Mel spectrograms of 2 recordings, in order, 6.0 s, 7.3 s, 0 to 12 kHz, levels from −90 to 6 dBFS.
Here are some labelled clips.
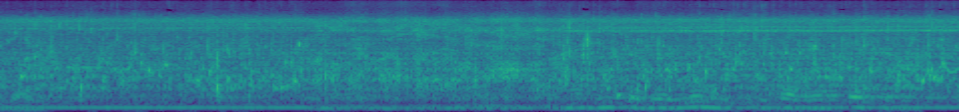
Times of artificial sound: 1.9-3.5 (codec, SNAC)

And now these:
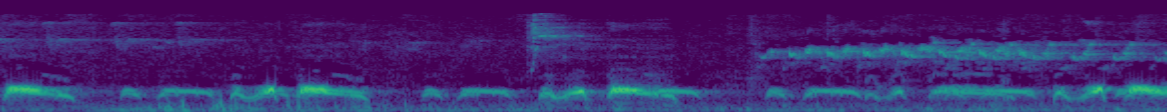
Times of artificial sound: 3.4-4.2 (autoencoder, DAC-VAE)

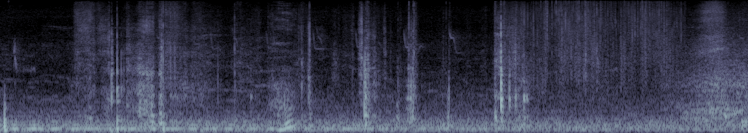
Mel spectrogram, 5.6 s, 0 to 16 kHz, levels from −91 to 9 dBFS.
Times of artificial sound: none

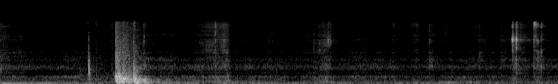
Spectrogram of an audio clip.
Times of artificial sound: 0.0-0.8 (codec, SNAC); 1.4-5.6

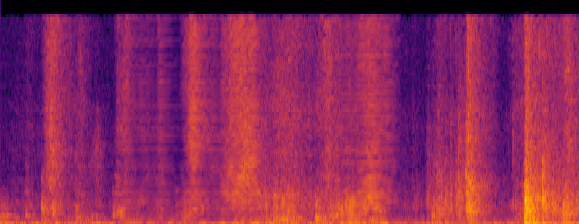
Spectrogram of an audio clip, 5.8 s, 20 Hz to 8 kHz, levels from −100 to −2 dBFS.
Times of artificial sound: 1.2-2.6 (vocoder, HiFi-GAN); 3.4-4.0

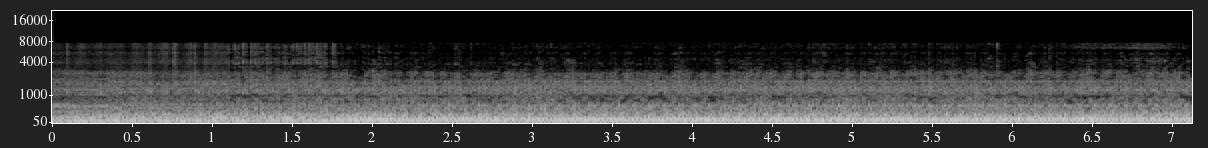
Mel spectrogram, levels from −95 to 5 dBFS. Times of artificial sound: 0.0-1.1 (autoencoder, DAC-VAE)

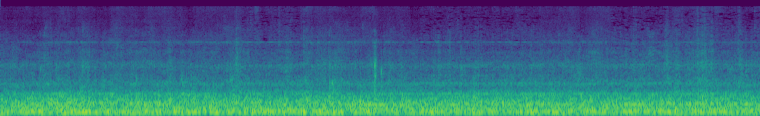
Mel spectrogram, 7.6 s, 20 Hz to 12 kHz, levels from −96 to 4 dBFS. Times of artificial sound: 0.0-2.4 (codec, HILCodec); 3.0-4.2; 5.4-6.1

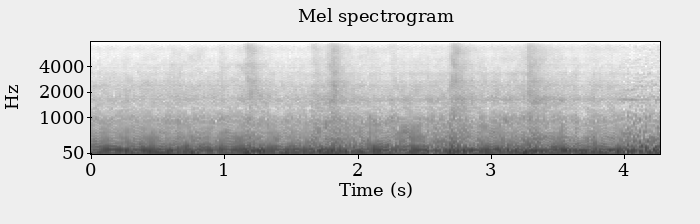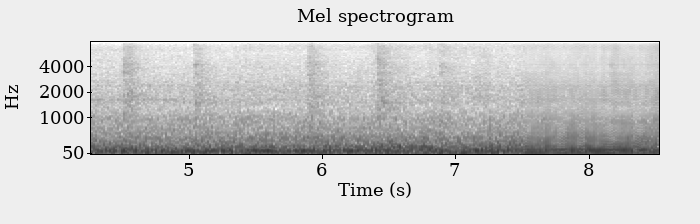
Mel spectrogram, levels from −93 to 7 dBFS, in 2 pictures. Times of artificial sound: 0.0-4.0 (vocoder, Vocos); 7.5-8.5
